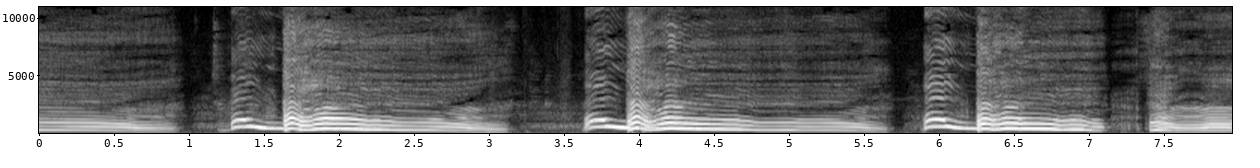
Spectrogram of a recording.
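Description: A dog gives long, wavering howls that rise, then slowly sink, each lasting a couple of seconds.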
